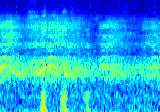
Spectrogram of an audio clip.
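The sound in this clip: A crow gives three short, hoarse caws in quick succession, the last one weaker, all faint over a steady low hiss.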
